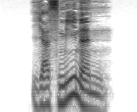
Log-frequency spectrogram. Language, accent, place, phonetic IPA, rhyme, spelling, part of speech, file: German, Germany, Berlin, [jasˈmiːnən], -iːnən, Jasminen, noun, De-Jasminen.ogg
- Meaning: dative plural of Jasmin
